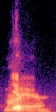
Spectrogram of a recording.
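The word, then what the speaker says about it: Maija: It's spelled funny. Yeah, M-A-I-J-A, Maya. Yep.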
